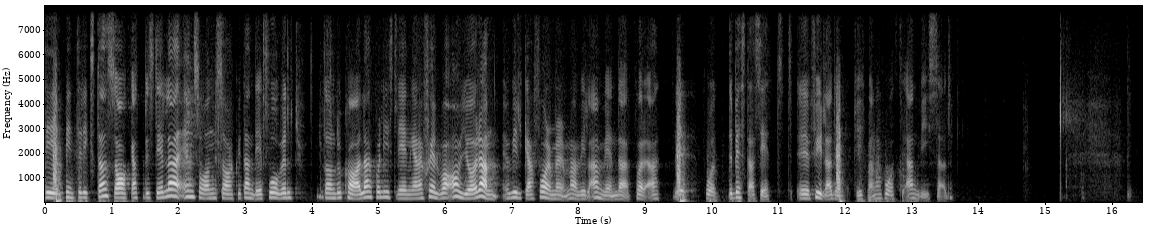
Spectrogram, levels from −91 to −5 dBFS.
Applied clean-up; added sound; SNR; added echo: neural mask model RNNoise.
